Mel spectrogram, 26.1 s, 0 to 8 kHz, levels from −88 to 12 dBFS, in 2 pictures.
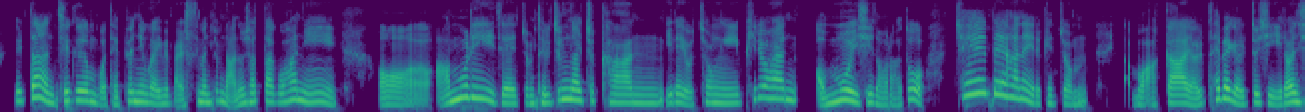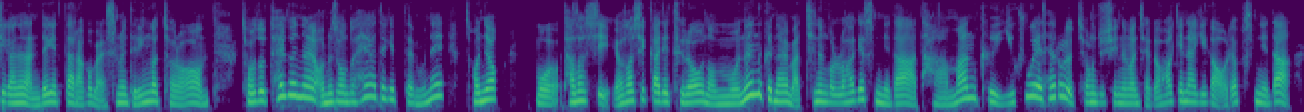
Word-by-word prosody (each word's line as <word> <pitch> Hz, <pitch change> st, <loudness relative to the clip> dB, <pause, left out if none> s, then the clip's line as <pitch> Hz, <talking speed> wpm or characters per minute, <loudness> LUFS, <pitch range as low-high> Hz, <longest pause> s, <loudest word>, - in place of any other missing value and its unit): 일단 210 Hz, -1 st, +3 dB
지금 210 Hz, +2 st, +2 dB
뭐 170 Hz, -8 st, -2 dB
대표님과 180 Hz, +5 st, 0 dB
이미 155 Hz, +2 st, -2 dB
말씀은 185 Hz, -, -2 dB
좀 205 Hz, +2 st, -5 dB
나누셨다고 190 Hz, +2 st, -2 dB
하니 195 Hz, -8 st, 0 dB, 0.4 s
어 140 Hz, -1 st, -1 dB
아무리 260 Hz, +5 st, +3 dB
이제 170 Hz, -4 st, +1 dB
좀 165 Hz, 0 st, -5 dB
들쭉날쭉한 180 Hz, -3 st, 0 dB
일의 180 Hz, -1 st, -1 dB
요청이 170 Hz, +3 st, -3 dB
필요한 255 Hz, 0 st, 0 dB, 0.2 s
업무이시더라도 180 Hz, -, +1 dB, 0.3 s
최대한의 335 Hz, -, +2 dB
이렇게 165 Hz, -1 st, -4 dB
좀 155 Hz, -2 st, -6 dB, 0.5 s
뭐 -, -, -3 dB
아까 170 Hz, +4 st, +2 dB
열 135 Hz, +2 st, -2 dB
"새벽 250 Hz, +4 st, +4 dB
12 165 Hz, +3 st, 0 dB
시 175 Hz, -2 st, -5 dB
이런 175 Hz, +7 st, +4 dB
시간은 180 Hz, -2 st, +2 dB
안 130 Hz, -4 st, -2 dB
되겠다."라고 170 Hz, -3 st, 0 dB
말씀을 150 Hz, +8 st, -3 dB
드린 170 Hz, +3 st, -1 dB
것처럼 165 Hz, -5 st, -1 dB, 0.3 s
"저도 205 Hz, +2 st, +2 dB
퇴근을 300 Hz, +2 st, +3 dB
어느 175 Hz, 0 st, +2 dB
정도 190 Hz, -1 st, -1 dB
해야 290 Hz, +8 st, 0 dB
되기 260 Hz, -4 st, -1 dB
때문에 210 Hz, -, -2 dB, 0.2 s
저녁 230 Hz, +6 st, +3 dB, 0.3 s
뭐 155 Hz, -4 st, 0 dB
5 195 Hz, +3 st, +2 dB
시, -, -, -5 dB
6 170 Hz, +10 st, +1 dB
시까지 205 Hz, -3 st, +1 dB
들어온 185 Hz, 0 st, +1 dB
업무는 160 Hz, -, +3 dB
그날 205 Hz, -7 st, +3 dB
마치는 200 Hz, +3 st, -1 dB
걸로 180 Hz, -1 st, -2 dB
하겠습니다. 170 Hz, -, 0 dB
다만 160 Hz, -, -2 dB
그 200 Hz, -, -1 dB
이후에 190 Hz, -, +1 dB
새로 285 Hz, +3 st, +1 dB
요청 185 Hz, +2 st, -1 dB
주시는 175 Hz, -2 st, -4 dB
건 160 Hz, 0 st, -1 dB
제가 135 Hz, -3 st, -7 dB
확인하기가 185 Hz, -2 st, -2 dB
어렵습니다." 185 Hz, 0 st, -1 dB
185 Hz, 345 characters per minute, -23 LUFS, 165-215 Hz, 0.5 s, 새벽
